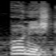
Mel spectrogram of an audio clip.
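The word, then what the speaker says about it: honest: ऑनेस्ट, इसमें H silent आ रहा है, ओ ओ आ रहा है ओ, तो यहाँ पे ओ के पहले एन लग गया है।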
